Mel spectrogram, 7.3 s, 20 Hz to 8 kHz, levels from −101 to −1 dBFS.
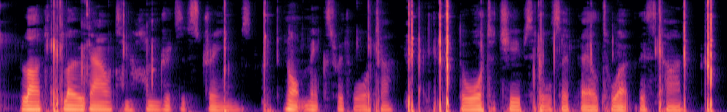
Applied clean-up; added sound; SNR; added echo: classical method log-MMSE.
